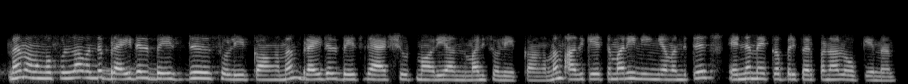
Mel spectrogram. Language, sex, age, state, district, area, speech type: Tamil, female, 18-30, Tamil Nadu, Coimbatore, urban, conversation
